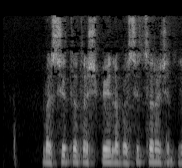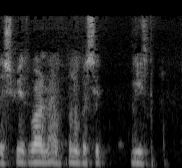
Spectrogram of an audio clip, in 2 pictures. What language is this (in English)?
Pashto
